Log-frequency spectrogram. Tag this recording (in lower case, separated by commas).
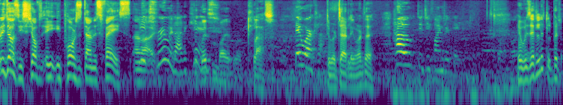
speech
